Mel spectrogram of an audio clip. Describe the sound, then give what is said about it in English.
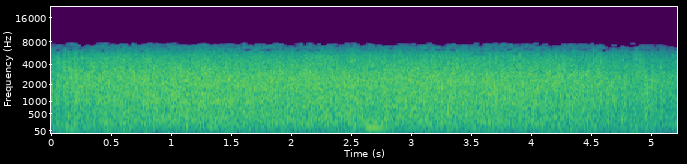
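A dense, steady wash of clapping from a large studio audience on The Big Show fills the whole stretch at a loud, even level, like sustained audience applause with no voices over it. “My goodness, that's the biggest round of applause I ever got.”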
